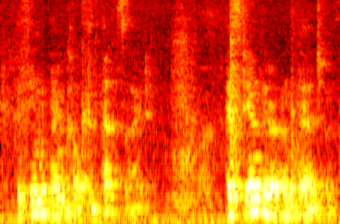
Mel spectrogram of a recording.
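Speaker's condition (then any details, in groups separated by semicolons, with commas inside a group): No condition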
